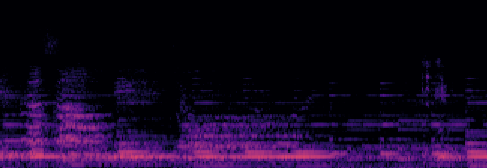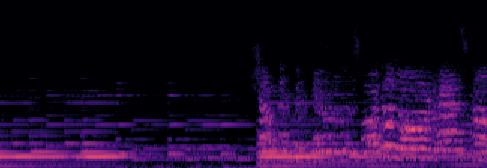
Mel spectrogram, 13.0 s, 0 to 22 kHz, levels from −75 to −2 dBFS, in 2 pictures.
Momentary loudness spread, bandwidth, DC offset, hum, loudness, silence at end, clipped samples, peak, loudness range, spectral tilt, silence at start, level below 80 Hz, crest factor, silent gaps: 16 LU; 13.5 kHz; under 0.1%; none; -38 LUFS; 0 s; under 0.1%; -20 dBFS; 6 LU; -6 dB/octave; 0 s; -60 dBFS; 18 dB; none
